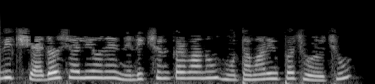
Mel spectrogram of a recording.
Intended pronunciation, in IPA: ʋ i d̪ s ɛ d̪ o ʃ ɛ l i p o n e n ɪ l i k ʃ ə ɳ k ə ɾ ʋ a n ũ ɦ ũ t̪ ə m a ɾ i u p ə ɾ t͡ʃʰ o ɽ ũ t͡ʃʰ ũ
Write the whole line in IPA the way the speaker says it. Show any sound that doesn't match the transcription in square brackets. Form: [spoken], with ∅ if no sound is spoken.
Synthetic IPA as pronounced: ʋ i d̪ [ʃ] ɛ d̪ o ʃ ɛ l i [∅] o n e n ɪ [ɾ] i k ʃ ə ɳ k ə ɾ ʋ a n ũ ɦ ũ t̪ ə m a ɾ i u p ə ɾ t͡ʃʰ o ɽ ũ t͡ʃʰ ũ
